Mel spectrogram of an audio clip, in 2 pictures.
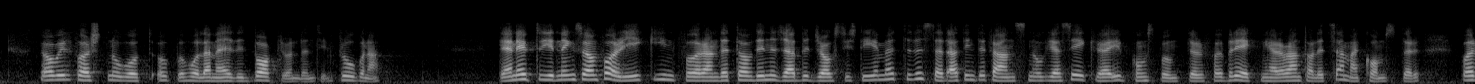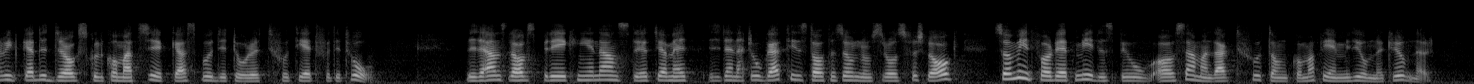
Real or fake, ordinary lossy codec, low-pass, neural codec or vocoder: fake; Opus, 24 kbps; 7.2 kHz; codec, 16 kHz, 0.3 kbps, FocalCodec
